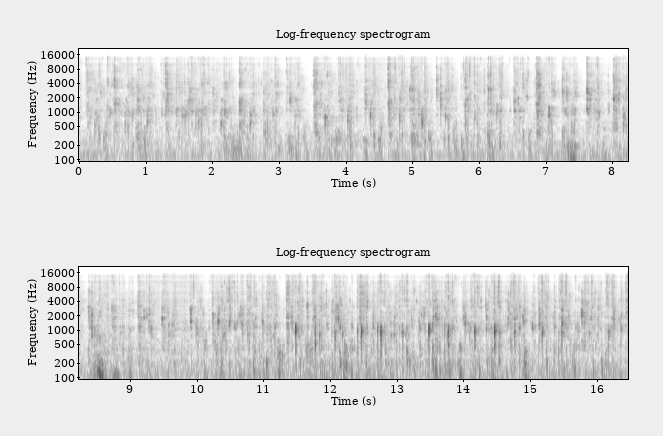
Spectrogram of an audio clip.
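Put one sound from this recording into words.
Dogs lap water noisily and quickly.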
